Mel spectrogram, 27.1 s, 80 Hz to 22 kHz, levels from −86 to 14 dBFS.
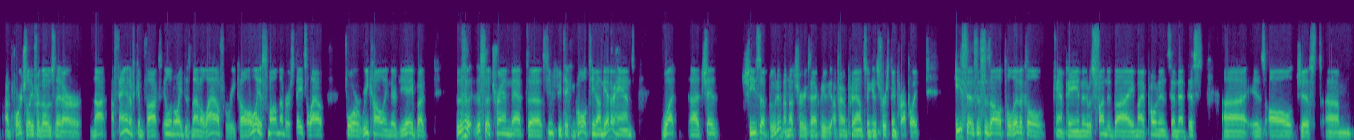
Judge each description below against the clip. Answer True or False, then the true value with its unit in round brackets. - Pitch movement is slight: False (3.5 semitones)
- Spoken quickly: False (190 wpm)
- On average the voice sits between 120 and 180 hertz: False (100 Hz)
